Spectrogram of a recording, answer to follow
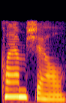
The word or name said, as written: clamshell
